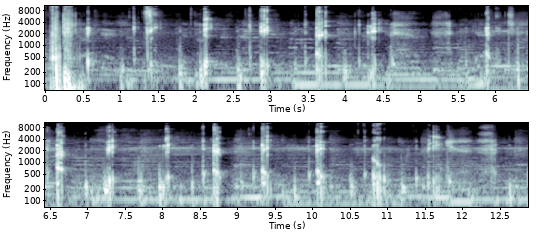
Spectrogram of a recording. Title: Singing the alphabet while burping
